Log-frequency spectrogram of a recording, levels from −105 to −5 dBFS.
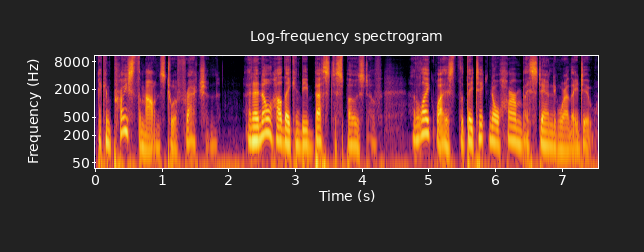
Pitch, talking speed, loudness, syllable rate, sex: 135 Hz, 240 wpm, -20 LUFS, 6.0 syllables/s, male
